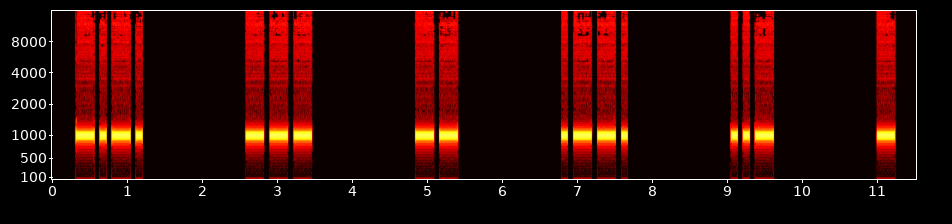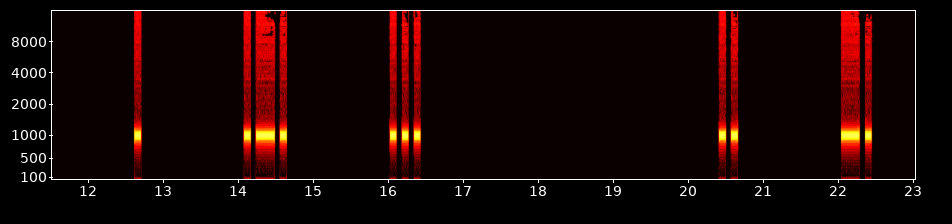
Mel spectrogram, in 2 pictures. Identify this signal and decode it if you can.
Morse code, heard as a keyed tone, about 15 wpm, spaced as for 5 wpm, 1000 Hz. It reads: COMPUTERS IN
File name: qotdfiles / 5wpm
